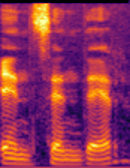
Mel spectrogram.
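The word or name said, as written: limp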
